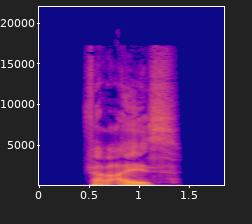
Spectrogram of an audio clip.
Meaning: 1. singular imperative of vereisen 2. first-person singular present of vereisen
- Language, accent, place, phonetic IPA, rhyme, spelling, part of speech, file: German, Germany, Berlin, [fɛɐ̯ˈʔaɪ̯s], -aɪ̯s, vereis, verb, De-vereis.ogg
